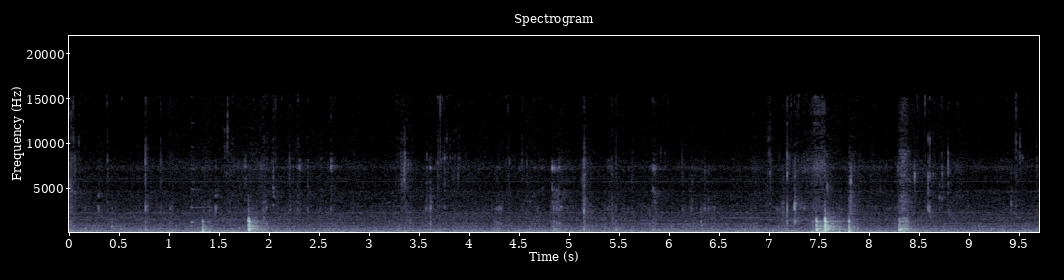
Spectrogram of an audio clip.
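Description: A person chewing a mouthful of nasi tiwul, steamed cassava rice eaten by hand, with a few short clicks and knocks: two about one and a half seconds in and a small cluster near the end. Underneath is a steady low room hum.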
